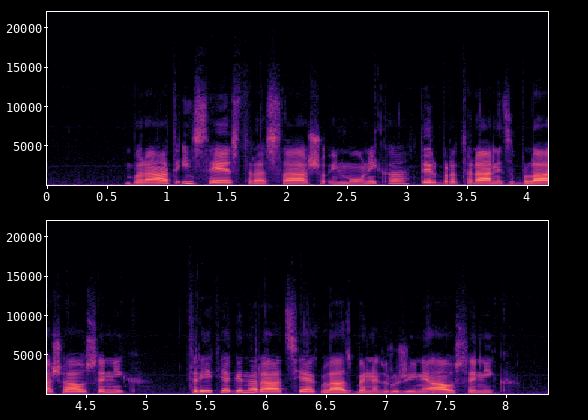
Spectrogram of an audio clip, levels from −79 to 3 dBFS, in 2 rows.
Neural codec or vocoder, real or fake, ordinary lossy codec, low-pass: vocoder, 44.1 kHz, 128 mel bands every 256 samples, BigVGAN v2; fake; Opus, 64 kbps; 19.8 kHz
